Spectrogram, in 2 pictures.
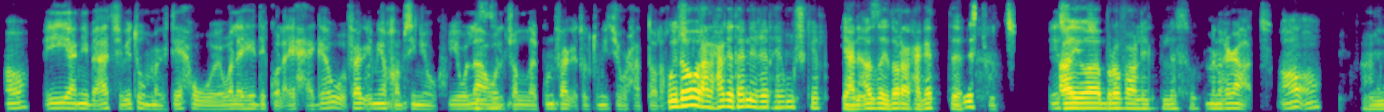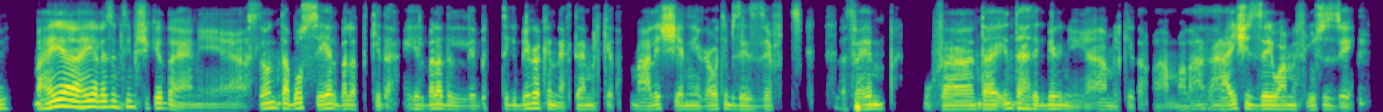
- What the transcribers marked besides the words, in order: in English: "headache"
- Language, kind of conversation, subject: Arabic, unstructured, هل شايف إن التفاوض في الشغل بيخلّي الأمور أحسن ولا أوحش؟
